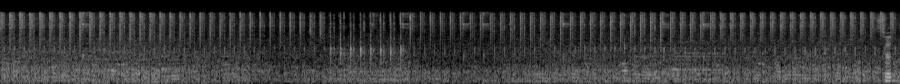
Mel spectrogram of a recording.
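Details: Radial shockwave therapy (ESWT) with Storz applicators on an uninjured Olympic athlete with a tight thoracic spine and reduced right shoulder range of motion; frequency set to ten, no gel; rapid, sharp, regular clicking pulses; shockwave device pulses.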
